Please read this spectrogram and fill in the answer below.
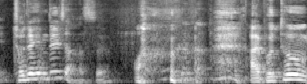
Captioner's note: laughing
